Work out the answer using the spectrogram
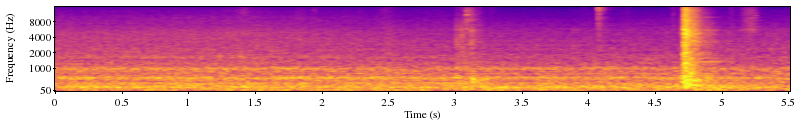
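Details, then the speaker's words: Miller trailer-house furnace after blower repair, squirrel cage re-centered: strong, even air rush over smooth motor hum, no rattle, squeal or wobble; blowing harder than before, normal. "very nice blowing much harder [Music] much harder than even the repaired one that i had in there before so i'm good with that i like it"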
